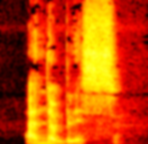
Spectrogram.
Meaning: second-person singular present/imperfect subjunctive of anoblir
- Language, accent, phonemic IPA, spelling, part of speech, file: French, Canada, /a.nɔ.blis/, anoblisses, verb, LL-Q150 (fra)-anoblisses.wav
